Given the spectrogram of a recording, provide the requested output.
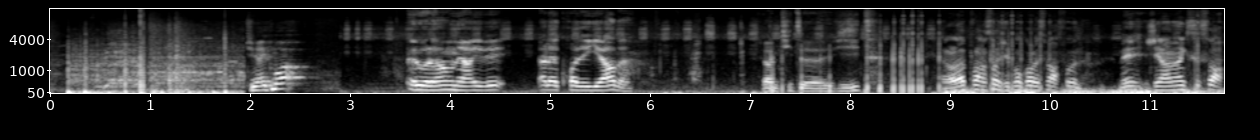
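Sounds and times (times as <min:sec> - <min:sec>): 
fireworks exploding in sharp booms and cracks: 0:00.0 - 0:02.0
speech: 0:02.0 - 0:02.6, 0:03.6 - 0:06.0, 0:07.1 - 0:11.7.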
